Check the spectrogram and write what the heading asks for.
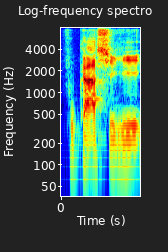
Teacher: fukashigi, is actually accented on the ka itself, so yeah, be careful.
